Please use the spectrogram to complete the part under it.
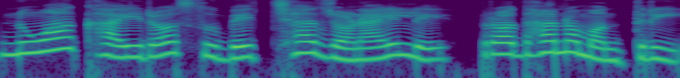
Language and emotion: Odia, neutral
